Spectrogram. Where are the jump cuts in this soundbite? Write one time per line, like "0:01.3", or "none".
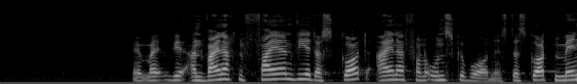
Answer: none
